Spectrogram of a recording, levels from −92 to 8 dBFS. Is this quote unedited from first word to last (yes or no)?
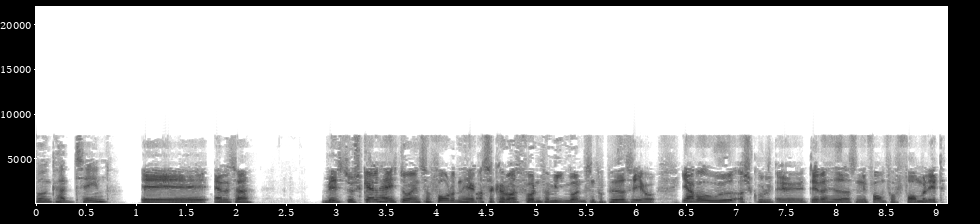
no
